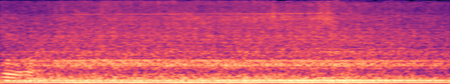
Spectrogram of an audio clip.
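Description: Off-ground almond harvesting machine running steadily, its engine giving a constant low hum with a steady higher tone above it.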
